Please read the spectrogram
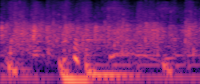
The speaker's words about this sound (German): Jetzt ist der Applaus ja doch ein bisschen lauter.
